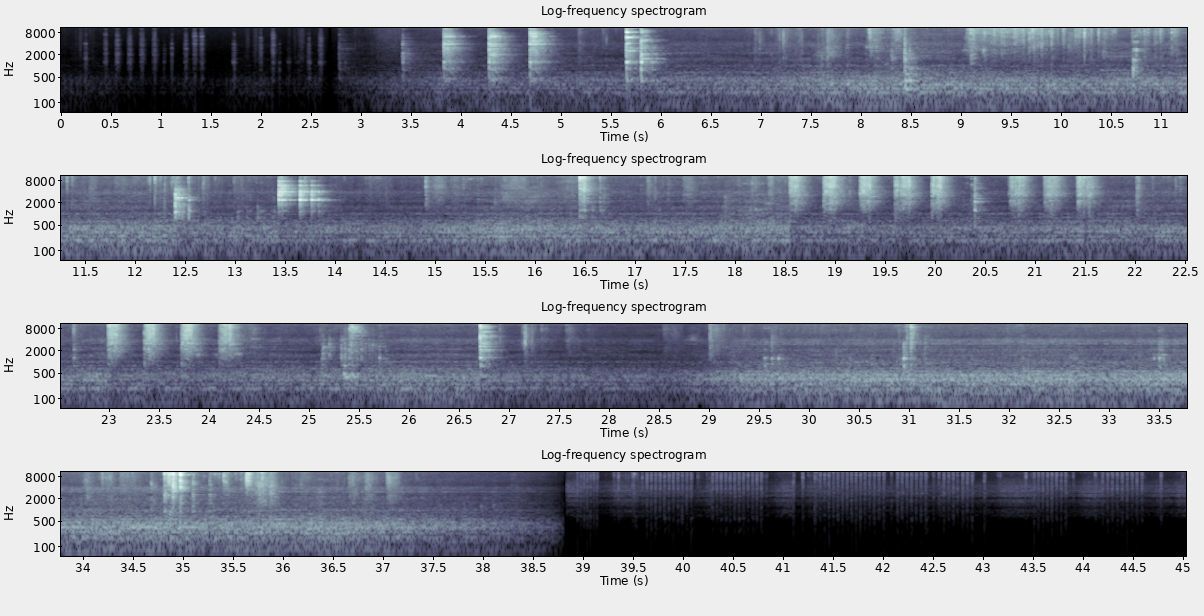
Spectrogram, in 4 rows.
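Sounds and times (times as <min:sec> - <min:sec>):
steady low hum: 0:03.3 - 0:38.8
steel tools tapping on anvil: 0:03.8 - 0:05.0.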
